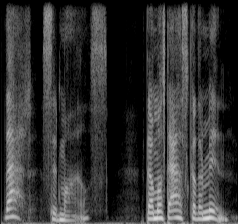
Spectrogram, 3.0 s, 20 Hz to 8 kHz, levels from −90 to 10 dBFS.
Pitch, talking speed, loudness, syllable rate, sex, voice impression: 225 Hz, 160 wpm, -17 LUFS, 4.4 syllables/s, female, feminine, adult-like, tensed, powerful, clear, fluent, slightly raspy, intellectual, friendly, slightly reassuring, elegant, lively, slightly sharp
